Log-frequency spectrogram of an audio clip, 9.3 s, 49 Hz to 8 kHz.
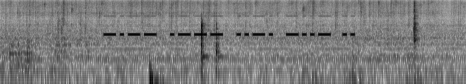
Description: Morse code, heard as a keyed tone, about 15 wpm, 990 Hz, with kitchen noise. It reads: YJFXI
